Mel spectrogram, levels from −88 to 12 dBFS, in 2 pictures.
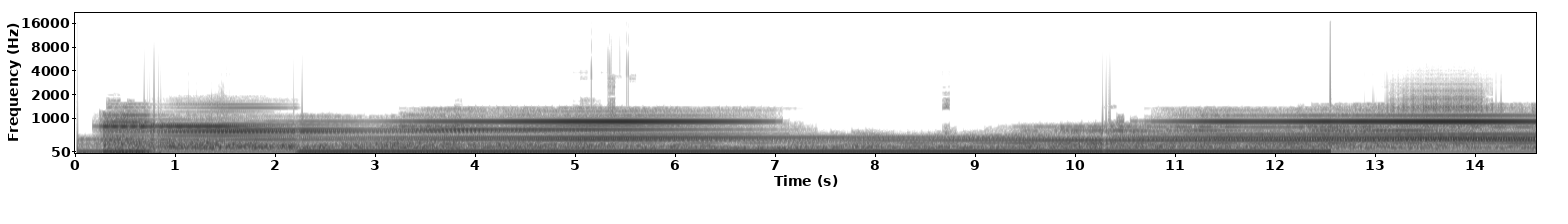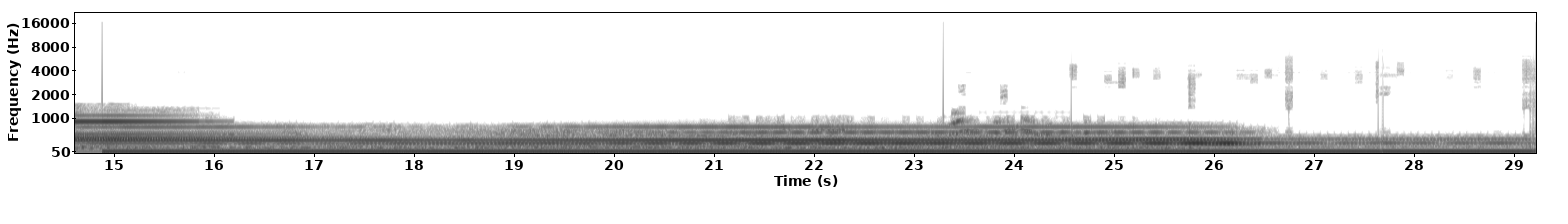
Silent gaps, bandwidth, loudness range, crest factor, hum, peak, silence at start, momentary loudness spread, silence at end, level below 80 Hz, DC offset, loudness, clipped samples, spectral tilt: none; 2.2 kHz; 8 LU; 14 dB; none; -2 dBFS; 0 s; 11 LU; 0 s; -20 dBFS; under 0.1%; -17 LUFS; under 0.1%; -11 dB/octave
